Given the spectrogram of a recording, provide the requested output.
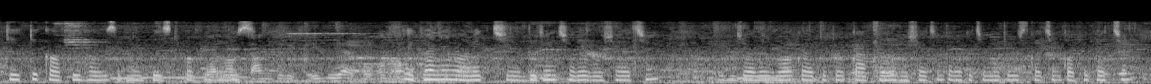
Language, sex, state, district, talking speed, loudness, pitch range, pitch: Bengali, female, West Bengal, North 24 Parganas, 150 wpm, -16 LUFS, 125-205 Hz, 195 Hz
